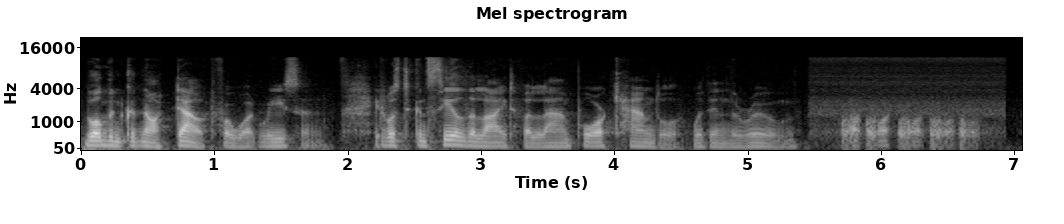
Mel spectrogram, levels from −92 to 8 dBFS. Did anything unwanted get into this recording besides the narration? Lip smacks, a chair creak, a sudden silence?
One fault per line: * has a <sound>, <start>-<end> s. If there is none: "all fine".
* has a laugh, 5.7-6.7 s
